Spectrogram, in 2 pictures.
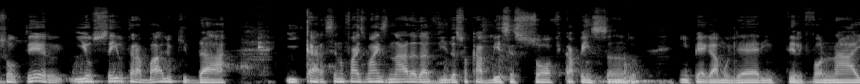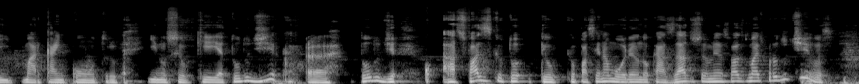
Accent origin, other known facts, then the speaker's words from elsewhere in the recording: São Bernardo do Campo, São Paulo, Brazil; sou de São Bernardo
